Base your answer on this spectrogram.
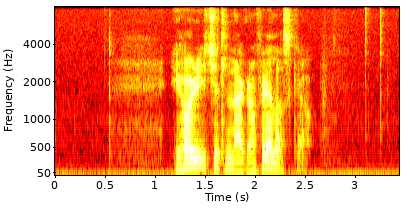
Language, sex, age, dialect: Faroese, male, 36-60, Suðurstreymoy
